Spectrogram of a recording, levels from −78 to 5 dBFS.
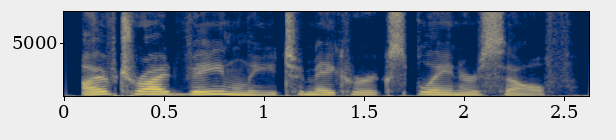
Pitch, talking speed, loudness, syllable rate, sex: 195 Hz, 205 wpm, -16 LUFS, 4.9 syllables/s, female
